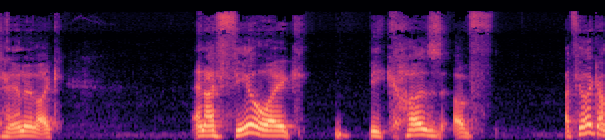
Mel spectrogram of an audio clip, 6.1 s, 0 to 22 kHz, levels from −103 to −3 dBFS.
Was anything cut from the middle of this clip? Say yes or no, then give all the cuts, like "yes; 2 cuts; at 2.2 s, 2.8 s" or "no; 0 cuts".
no; 0 cuts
